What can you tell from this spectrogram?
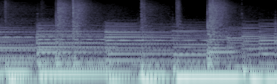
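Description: Background music led by piano over a steady bass line, with light percussion.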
